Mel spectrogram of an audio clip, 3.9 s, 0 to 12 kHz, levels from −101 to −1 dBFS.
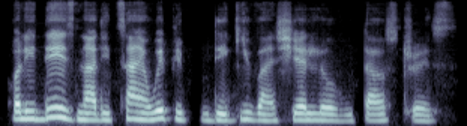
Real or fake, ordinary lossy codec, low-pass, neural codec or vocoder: fake; none; none; codec, 24 kHz, 6 kbps, HILCodec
